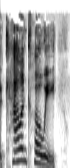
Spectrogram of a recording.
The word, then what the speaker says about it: Kalanchoe: But if you've got a lot of room and you want to plant them, then it's a Kalanchoe or a Kalancho, however you want to say it. Both pronunciations are correct.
